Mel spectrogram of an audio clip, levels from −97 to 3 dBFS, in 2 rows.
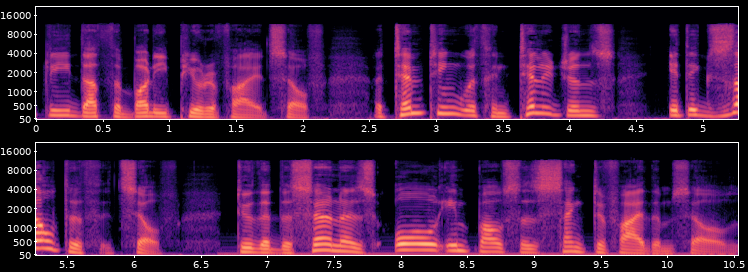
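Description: Mains hum enters at 6.6 s and runs to the end: a ground loop or nearby transformer couples the 60 Hz power line in, a steady low drone roughly 25 dB below the speech.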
